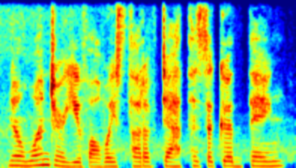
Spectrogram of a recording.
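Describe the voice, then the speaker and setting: A woman's voice: medium pitch, little pitch movement, fairly quick, darkish tone, a little hiss or hum, lightly acted. A woman voicing a skeptical young protagonist in an anime game, guarded and questioning in manner.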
